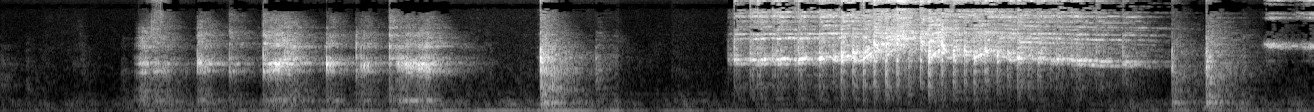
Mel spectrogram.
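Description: Small metal percussion instruments are struck and jingle.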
